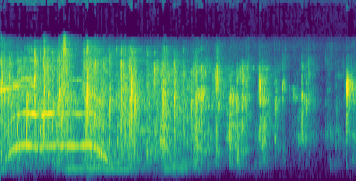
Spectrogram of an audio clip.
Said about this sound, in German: Lass uns sie richtig ehren. Das sind die wunderbare Frauen unserer Gesellschaft. Wow. Ja, ja, komm, gib ihnen einen richtig Applaus, einen dicken Applaus.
